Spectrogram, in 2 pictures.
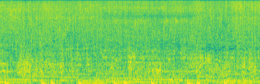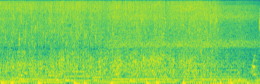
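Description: Water pouring and splashing over a plastic toy garbage truck as it moves through a shallow toy car wash: a steady hissing spray. Background music plays throughout.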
